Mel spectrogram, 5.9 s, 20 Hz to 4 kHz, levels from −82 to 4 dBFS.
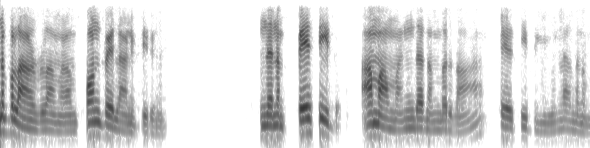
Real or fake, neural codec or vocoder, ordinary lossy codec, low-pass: real; none; none; 3.6 kHz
